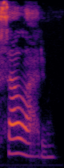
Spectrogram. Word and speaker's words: salário: Exemplo, na palavra salário. Salário, eu tenho o som aberto. O acento fica em qual sílaba? No lá. Salário, lá, é o acento agudo.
